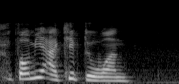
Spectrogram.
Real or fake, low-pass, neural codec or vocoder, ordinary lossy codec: real; 7.2 kHz; none; none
